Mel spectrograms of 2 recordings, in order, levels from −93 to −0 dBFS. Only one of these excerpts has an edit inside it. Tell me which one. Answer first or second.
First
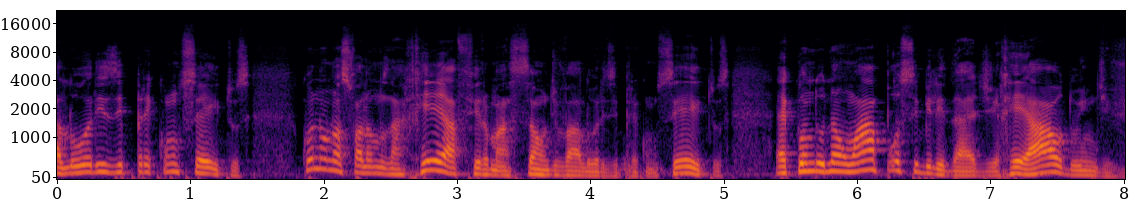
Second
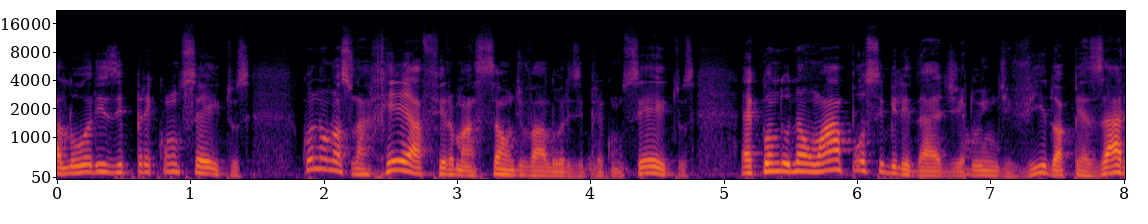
second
